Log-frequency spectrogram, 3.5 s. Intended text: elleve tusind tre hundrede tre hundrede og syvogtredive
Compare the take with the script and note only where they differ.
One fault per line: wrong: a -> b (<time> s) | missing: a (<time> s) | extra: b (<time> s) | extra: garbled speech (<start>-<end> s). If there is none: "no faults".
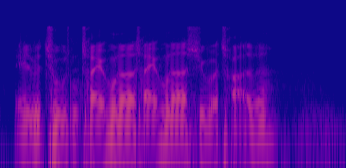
no faults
